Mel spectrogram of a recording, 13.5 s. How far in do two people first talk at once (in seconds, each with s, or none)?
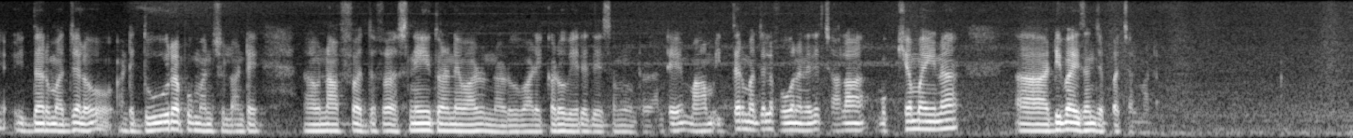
none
